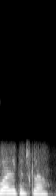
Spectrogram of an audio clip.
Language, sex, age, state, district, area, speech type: Kashmiri, female, 18-30, Jammu and Kashmir, Baramulla, rural, conversation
